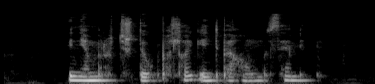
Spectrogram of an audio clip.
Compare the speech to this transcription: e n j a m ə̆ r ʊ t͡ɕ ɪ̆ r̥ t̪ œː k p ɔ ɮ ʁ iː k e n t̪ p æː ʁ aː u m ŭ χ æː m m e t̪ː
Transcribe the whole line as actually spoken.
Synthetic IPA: e n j a m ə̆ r ʊ t͡ɕ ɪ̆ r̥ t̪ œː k p ɔ ɮ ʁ iː k e n t̪ p æː ʁ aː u m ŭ s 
